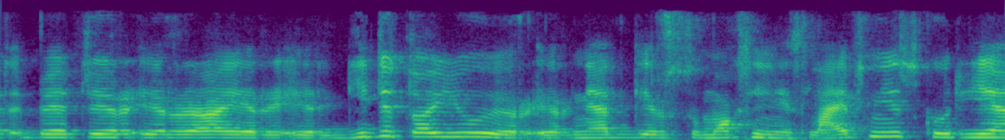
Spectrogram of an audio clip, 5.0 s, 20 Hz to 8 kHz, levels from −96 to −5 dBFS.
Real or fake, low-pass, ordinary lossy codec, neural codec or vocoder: real; 7.2 kHz; AAC, 48 kbps; none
